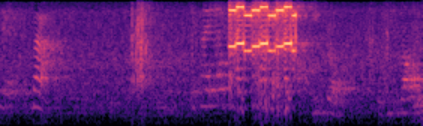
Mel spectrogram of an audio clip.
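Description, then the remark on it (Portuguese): A telephone rings with a bright, warbling electronic ringtone lasting about a second, louder than the surrounding sounds, while people talk quietly before and after. “Essa treva desse telefone tá aqui.”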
